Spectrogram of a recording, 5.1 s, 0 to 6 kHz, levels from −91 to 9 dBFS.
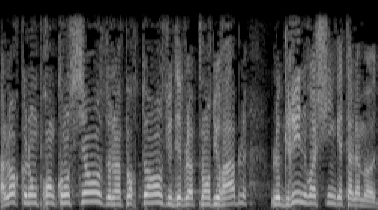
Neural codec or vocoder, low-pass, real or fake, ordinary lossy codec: none; 5.4 kHz; real; none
